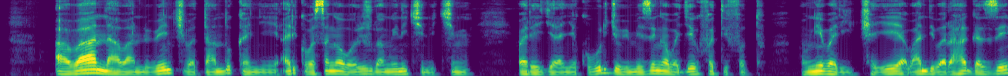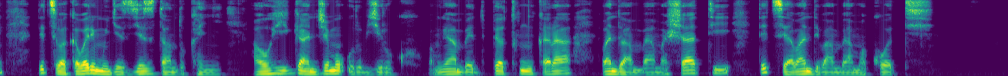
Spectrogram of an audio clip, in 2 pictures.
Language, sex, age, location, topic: Kinyarwanda, male, 18-24, Kigali, health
